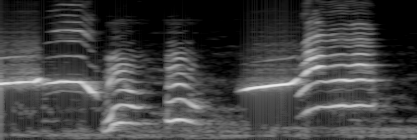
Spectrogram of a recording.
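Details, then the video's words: Parrot making a steady whistle that bends down, two quick arched notes, then a rising whistle swelling into a rich, harmonic drawn-out call. "Amazing parrot so cute talking and voice"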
